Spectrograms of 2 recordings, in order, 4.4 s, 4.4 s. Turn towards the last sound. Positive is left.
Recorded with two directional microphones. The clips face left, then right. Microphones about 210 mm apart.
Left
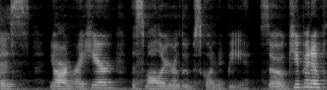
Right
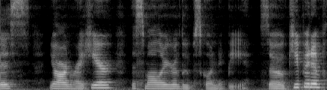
turn(degrees=-50)  # may be behind; listen again after turning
